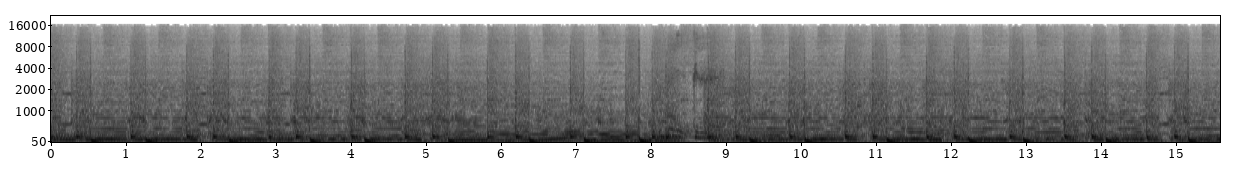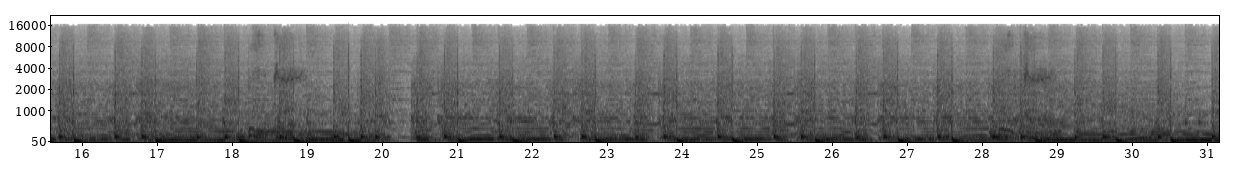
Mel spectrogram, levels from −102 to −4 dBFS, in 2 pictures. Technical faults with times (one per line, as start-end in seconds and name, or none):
none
